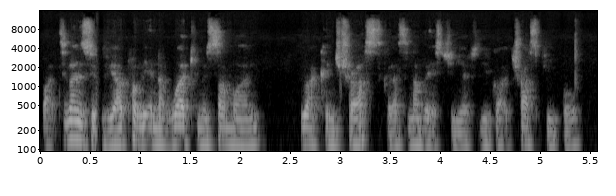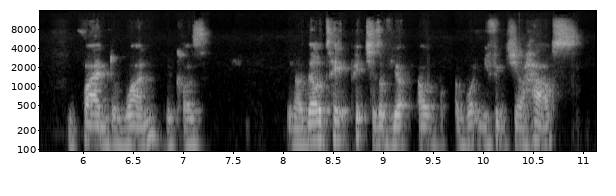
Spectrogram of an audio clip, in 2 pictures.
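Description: A man's voice: fairly low pitch, fairly even intonation, quick pace, a little mellow, low-quality recording. A man in casual podcast chat, talking in a rambling way with many restarts and repeated words.

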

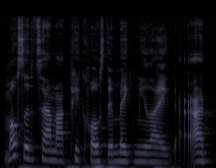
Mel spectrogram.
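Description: A woman hosts a relaxed book review and speaks in a low, deep register. She is chatty and slangy. She addresses her listeners directly, as if they were friends. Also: moderate pace. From Memphis, Tennessee.

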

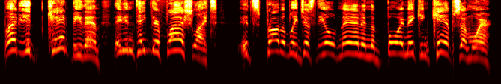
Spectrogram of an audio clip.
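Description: A man voicing a cheerful, playful dad in a storybook, with an excited, sing-song manner. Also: extremely high pitch, moderate pace, vocal fry, dry recording, studio quality, pitched above the performer's own voice, exaggerated voice. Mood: puzzled. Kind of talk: storybook character voice.

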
